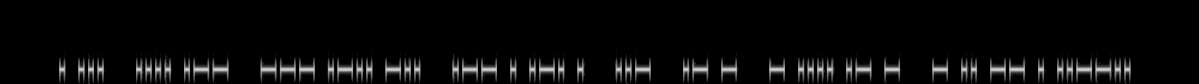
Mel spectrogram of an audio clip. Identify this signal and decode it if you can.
Morse code, heard as a keyed tone, about 25 wpm, 700 Hz. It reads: ES HW OLD WERE U AT THAT TIME?
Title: Sentences from Top 200 Words and Abbreviations 25wpm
